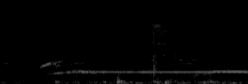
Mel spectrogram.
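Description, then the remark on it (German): A wolf howls in one long, steady, mid-pitched note that slides up at the start and holds for about two seconds over a low, rumbling background. No one speaks. “Willst du mich verarschen? Wölfe, geht auf den anderen.”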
